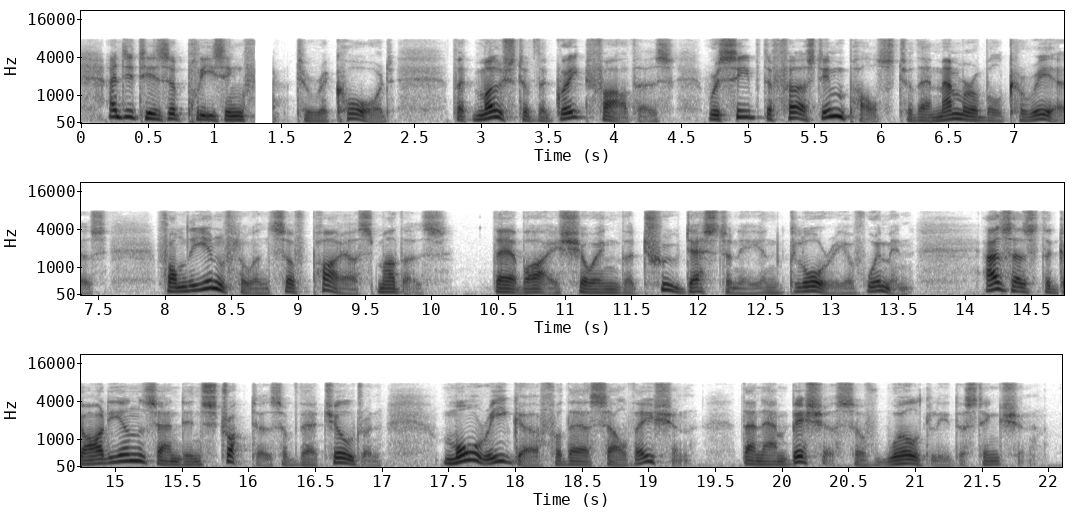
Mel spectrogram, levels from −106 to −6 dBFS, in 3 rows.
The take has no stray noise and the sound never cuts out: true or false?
false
